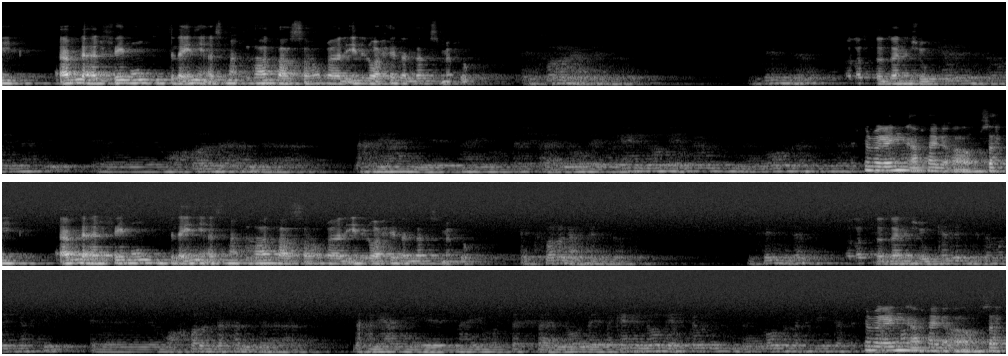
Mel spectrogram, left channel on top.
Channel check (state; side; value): noise; right; hiss, 12 dB below the sound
